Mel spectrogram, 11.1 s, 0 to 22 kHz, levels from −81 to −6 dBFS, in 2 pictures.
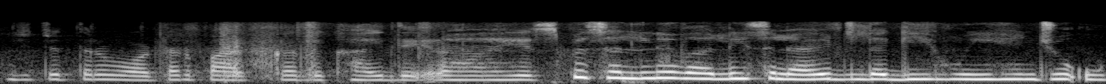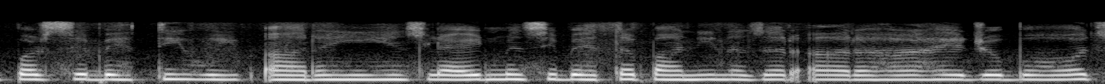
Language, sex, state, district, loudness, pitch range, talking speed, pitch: Hindi, female, Jharkhand, Jamtara, -16 LUFS, 210-230 Hz, 195 wpm, 220 Hz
